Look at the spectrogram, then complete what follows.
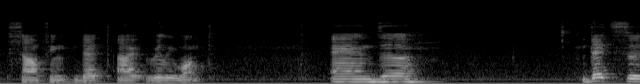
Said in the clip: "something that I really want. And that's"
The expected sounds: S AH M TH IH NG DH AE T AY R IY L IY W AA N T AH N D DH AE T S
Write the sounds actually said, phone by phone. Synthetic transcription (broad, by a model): S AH M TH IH NG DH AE T AY R IY L IY W AA N T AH N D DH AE T S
